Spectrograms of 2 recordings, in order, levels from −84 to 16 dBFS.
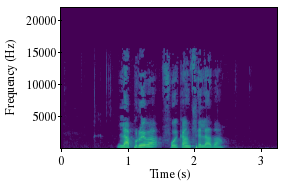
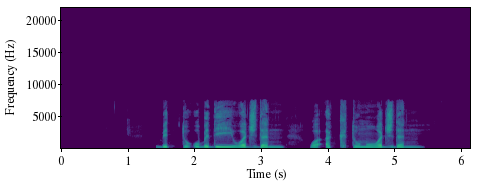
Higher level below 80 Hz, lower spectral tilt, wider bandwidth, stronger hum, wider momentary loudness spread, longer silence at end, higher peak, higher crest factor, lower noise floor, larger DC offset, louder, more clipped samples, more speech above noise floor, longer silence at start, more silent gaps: first, -44 dBFS vs -64 dBFS; about the same, -5.5 dB/octave vs -5.5 dB/octave; first, 16.5 kHz vs 7.8 kHz; neither; about the same, 10 LU vs 12 LU; about the same, 0.8 s vs 0.75 s; first, 0 dBFS vs -10 dBFS; about the same, 22 dB vs 20 dB; second, -73 dBFS vs under -90 dBFS; neither; first, -20 LUFS vs -28 LUFS; neither; second, 54 dB vs over 62 dB; second, 0.85 s vs 1.45 s; neither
